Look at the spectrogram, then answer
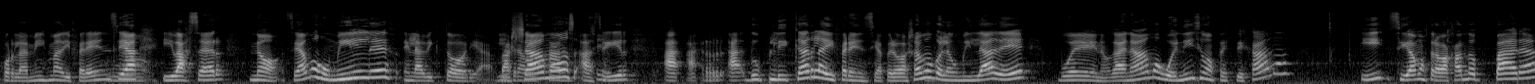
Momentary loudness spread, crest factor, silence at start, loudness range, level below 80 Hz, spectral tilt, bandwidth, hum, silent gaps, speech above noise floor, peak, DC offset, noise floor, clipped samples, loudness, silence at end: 10 LU; 22 dB; 0.05 s; 4 LU; -60 dBFS; -5 dB/octave; 12 kHz; none; none; 28 dB; -6 dBFS; under 0.1%; -54 dBFS; under 0.1%; -27 LUFS; 0 s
